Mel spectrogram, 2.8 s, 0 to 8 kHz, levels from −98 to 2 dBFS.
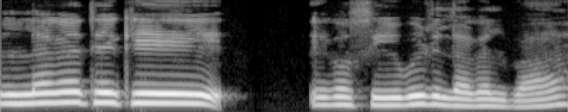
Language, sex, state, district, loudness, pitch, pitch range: Bhojpuri, female, Uttar Pradesh, Gorakhpur, -12 LUFS, 225 Hz, 195-260 Hz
